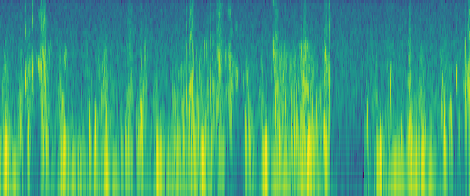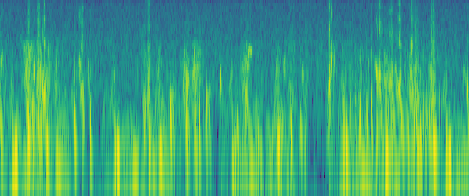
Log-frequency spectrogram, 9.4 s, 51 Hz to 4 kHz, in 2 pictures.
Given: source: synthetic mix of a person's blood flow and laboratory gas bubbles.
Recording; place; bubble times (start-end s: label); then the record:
Doppler ultrasound of blood flow; precordium
0.17-0.53 s: bubbles
0.58-0.68 s: bubbles
0.85-1.11 s: bubbles
1.20-1.50 s: bubbles
1.71-2.40 s: bubbles
2.42-2.60 s: bubbles
2.71-3.33 s: bubbles
3.65-3.70 s: bubbles
3.87-3.94 s: bubbles
3.98-4.30 s: bubbles
4.38-4.76 s: bubbles
4.90-5.22 s: bubbles
5.42-5.65 s: bubbles
6.11-6.21 s: bubbles
6.38-6.84 s: bubbles
6.88-6.95 s: bubbles
7.04-7.33 s: bubbles
7.53-7.66 s: bubbles
7.68-7.79 s: bubbles
7.95-9.13 s: bubbles
9.33-9.40 s: bubbles
From the record:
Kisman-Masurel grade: 343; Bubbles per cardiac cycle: rolling drumbeat, 9 or more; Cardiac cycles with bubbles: 100%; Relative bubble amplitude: loud (0.450 to 0.775); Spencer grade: 3 (all of the cardiac periods contain showers or single bubble signals, but not dominating or overriding the cardiac motion signals); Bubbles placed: only in the low amplitude regions of the cardiac cycle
